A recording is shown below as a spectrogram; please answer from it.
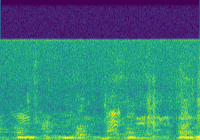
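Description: A dog barking a few short times over crowd voices.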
